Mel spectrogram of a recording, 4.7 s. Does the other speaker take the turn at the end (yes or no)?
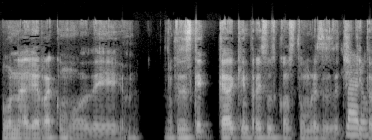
no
